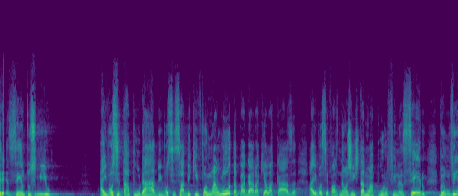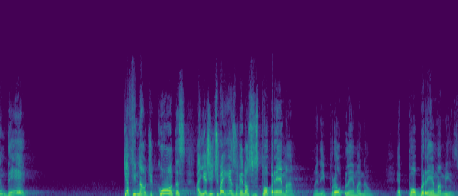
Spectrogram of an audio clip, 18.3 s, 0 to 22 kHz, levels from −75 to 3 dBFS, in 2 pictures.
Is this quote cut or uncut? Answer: uncut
